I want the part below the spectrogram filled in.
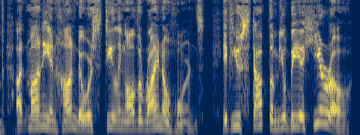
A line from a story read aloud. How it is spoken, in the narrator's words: yelled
